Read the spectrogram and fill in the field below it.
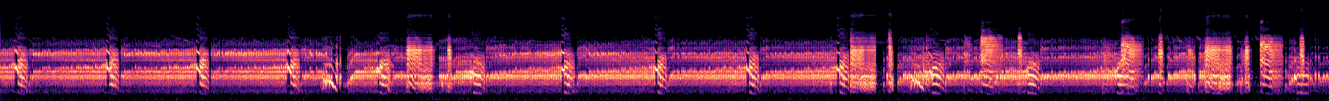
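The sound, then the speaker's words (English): A storm petrel chirrs from a small crevice between rocks in a boulder field in mid-afternoon sunshine, a long, unbroken purring churr, steady and fairly loud, punctuated every few seconds by short hiccup-like breaks and clicks, with no voices. “And, as we climb, quite unexpectedly, in the mid-afternoon sunshine, a storm petrel chirrs from a small crevice between rocks in a boulder field.”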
